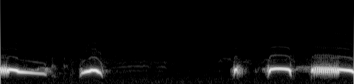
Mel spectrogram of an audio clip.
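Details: Spotted dove decoy cooing, used to call in other doves: low hollow coos, a drawn-out falling note, a short arched coo, a pause, then a clipped note and two more coos ending in a longer one.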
